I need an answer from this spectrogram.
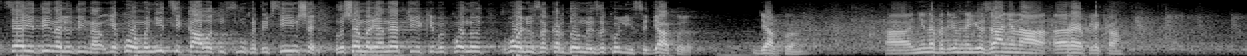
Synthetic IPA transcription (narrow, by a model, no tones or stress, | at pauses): t̪sɛjid̪ɪnɐlʲʊd̪ɪnɐjɐkɔɦɔmenʲit͡sʲikɑʋɐt̪ut̪slˠuxɐt̪ɪwsʲiinʃilˠɪʃɛmɐɾʲɪɐnɛt̪̚kɪjɐkʲiʋɪkɔnʊjʊt̪̚ʲʋɔlʲʊzɐkɐrd̪ɔnːɔjizɐkɔlʲisɪdʲakʊjʊ̰ | dʲakʊjʊ̰ | nʲinɐp̬ɔt̪ɾʲibnɐjʊʒɑnʲɪnɐɾɛplʲɪkɐ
